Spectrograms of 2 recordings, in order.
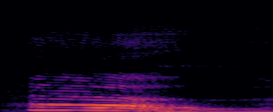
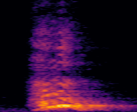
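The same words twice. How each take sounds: First: It is said very slowly. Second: It is said very fast.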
